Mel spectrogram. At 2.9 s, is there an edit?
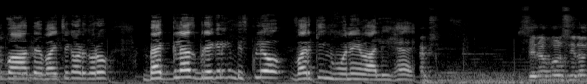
no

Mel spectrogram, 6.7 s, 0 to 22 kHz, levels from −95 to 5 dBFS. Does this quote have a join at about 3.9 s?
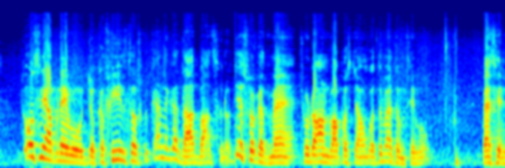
yes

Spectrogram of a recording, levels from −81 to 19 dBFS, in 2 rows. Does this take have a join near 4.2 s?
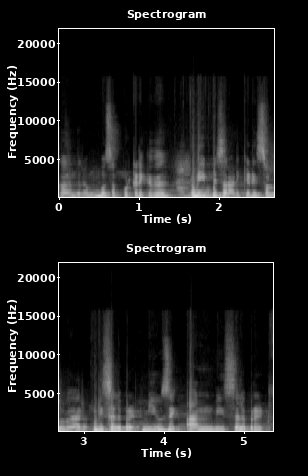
yes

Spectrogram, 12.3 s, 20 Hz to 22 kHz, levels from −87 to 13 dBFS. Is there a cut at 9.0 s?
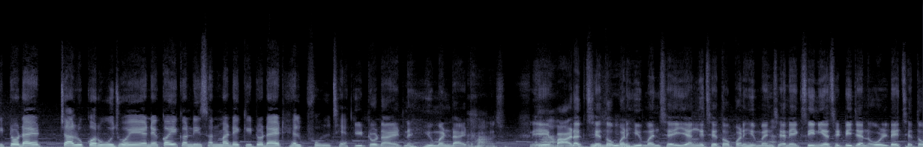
no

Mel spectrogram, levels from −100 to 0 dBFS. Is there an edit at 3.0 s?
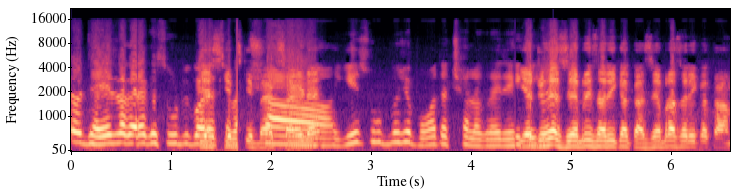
no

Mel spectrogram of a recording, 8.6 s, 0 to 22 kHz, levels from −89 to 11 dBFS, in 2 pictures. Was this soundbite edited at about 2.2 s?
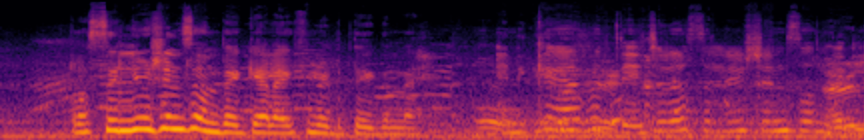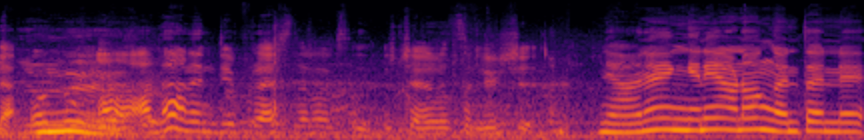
yes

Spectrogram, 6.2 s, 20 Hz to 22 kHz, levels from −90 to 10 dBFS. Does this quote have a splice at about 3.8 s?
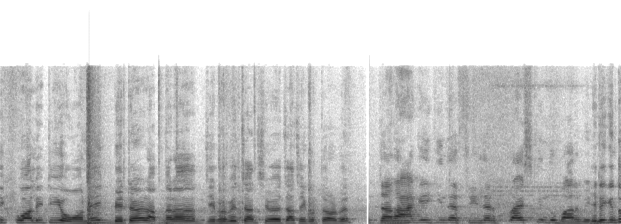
yes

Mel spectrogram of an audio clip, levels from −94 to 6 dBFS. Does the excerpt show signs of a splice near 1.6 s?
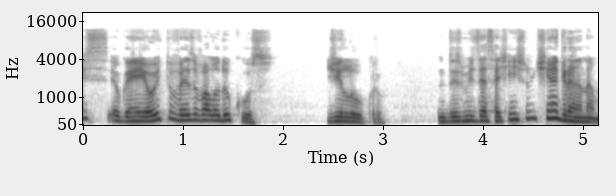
no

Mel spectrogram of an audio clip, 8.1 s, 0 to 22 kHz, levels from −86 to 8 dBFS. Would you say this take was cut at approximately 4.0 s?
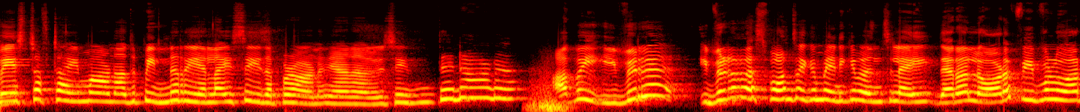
yes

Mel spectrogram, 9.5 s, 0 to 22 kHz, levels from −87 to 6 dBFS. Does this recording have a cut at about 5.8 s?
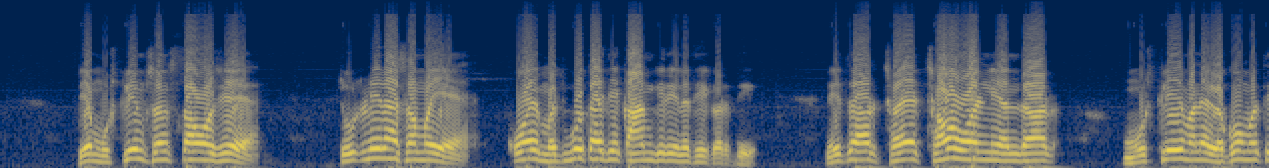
no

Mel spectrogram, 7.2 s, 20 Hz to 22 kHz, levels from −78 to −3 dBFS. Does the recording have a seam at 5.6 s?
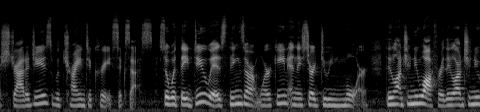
no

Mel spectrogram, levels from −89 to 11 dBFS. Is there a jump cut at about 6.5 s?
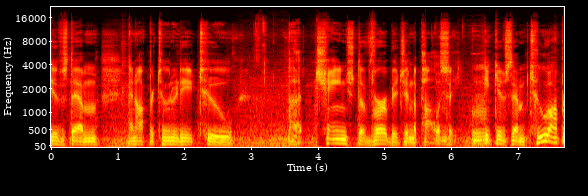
yes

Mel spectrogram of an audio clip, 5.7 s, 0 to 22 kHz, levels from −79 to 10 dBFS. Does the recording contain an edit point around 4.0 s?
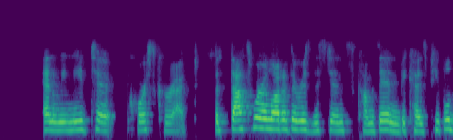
no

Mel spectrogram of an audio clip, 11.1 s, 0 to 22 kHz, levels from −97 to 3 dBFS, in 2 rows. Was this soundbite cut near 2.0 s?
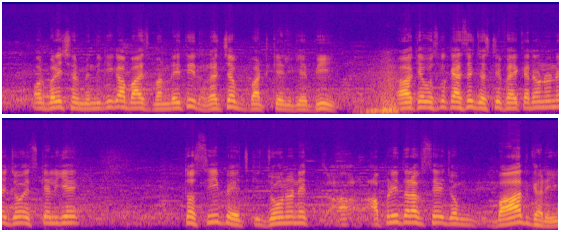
no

